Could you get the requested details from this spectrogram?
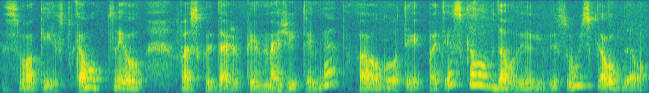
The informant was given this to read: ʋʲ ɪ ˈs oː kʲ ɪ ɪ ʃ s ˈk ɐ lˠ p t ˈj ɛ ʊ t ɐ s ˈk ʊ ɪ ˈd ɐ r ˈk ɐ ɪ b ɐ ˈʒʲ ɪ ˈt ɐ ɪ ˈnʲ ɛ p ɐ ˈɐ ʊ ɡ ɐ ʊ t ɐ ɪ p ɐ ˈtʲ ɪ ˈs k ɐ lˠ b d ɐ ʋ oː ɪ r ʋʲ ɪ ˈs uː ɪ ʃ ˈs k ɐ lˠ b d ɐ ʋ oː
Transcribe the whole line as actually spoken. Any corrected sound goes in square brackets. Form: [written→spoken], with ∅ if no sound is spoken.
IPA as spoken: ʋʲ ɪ ˈs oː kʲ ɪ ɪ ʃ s ˈk ɐ lˠ p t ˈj ɛ ʊ [t→p] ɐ s ˈk ʊ ɪ ˈd ɐ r ˈk ɐ ɪ [b→m] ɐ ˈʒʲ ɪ ˈt ɐ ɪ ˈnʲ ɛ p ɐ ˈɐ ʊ ɡ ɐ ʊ t ɐ ɪ p ɐ ˈtʲ ɪ ˈs k ɐ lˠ b d ɐ ʋ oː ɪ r ʋʲ ɪ ˈs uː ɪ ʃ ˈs k ɐ lˠ b d ɐ ʋ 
